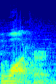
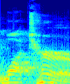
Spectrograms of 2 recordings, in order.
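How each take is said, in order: First: The middle T sound is dropped. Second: The middle T sound is clearly pronounced. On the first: "I didn't say the T" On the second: "You're supposed to say water"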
